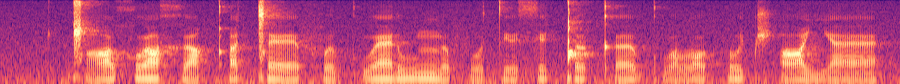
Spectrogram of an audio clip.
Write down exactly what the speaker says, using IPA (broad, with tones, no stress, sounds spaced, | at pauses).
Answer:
ɡ͡ǁ ɑ˨˦ χʷ ɑ˦ x ə˩ qʼ ɪ˦ ǀ ɛ˧˩˧ f ə˩ kʷʼ æ˦ ɾ u˦ ŋ ə˩ f ʊ˩ t ɪ˧˩˧ s ɪ˦ ǃ ə˨˦ kʼ ɜ˨˦ kʷʼ ɪ˩ lˠ ʊ˨˦ h ʊ˦ t͡ʃʼ ɑ˨˦ ʎ æ˩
